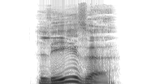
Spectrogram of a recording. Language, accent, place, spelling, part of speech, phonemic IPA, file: German, Germany, Berlin, Lese, noun, /ˈleːzə/, De-Lese.ogg
- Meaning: harvest, picking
